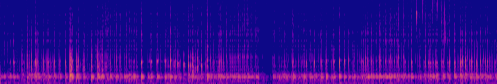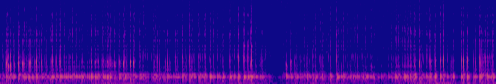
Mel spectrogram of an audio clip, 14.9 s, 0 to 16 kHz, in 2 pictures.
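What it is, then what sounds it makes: Metal mesh microphone grille being scratched. A hollow black domed metal mesh microphone grille is scratched by two gold and copper metal tools, producing a continuous, dense rasping scrape with a steady low hum-like tone. The sound runs almost without pause, with brief dips near 4 and 11.5 seconds.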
